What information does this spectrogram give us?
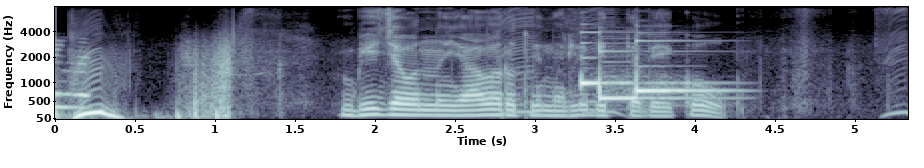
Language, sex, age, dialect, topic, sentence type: Kannada, male, 18-24, Coastal/Dakshin, agriculture, question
